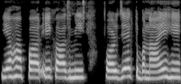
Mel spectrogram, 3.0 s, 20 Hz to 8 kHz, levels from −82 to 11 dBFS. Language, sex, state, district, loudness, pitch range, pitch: Hindi, female, Bihar, Saran, -12 LUFS, 255-285 Hz, 265 Hz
